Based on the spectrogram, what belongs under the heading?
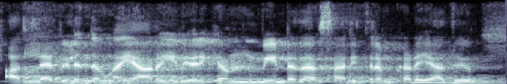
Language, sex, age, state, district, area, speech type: Tamil, male, 18-30, Tamil Nadu, Dharmapuri, rural, spontaneous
